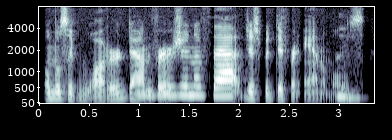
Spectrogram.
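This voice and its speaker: A woman co-hosting a show in casual chat, with a halting manner full of "like". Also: mid-range voice, big pitch swings, gravelly. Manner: halting, uses "like" often. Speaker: show co-host.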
